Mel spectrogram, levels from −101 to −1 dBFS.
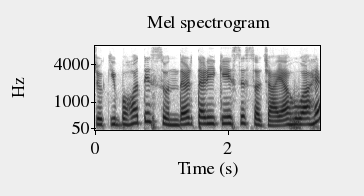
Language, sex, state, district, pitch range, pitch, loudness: Hindi, female, Bihar, Madhepura, 200-235 Hz, 215 Hz, -15 LUFS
